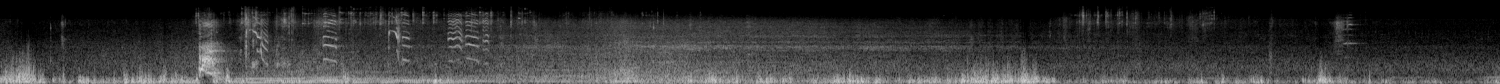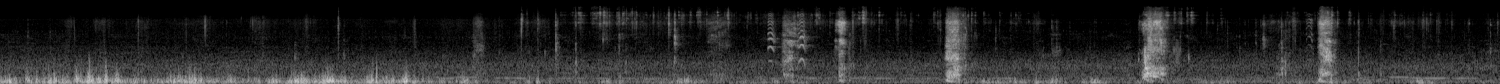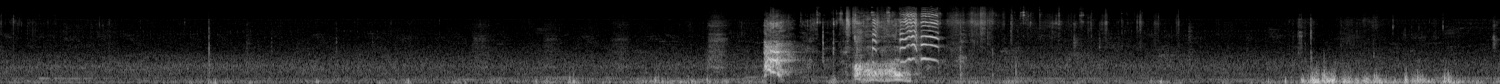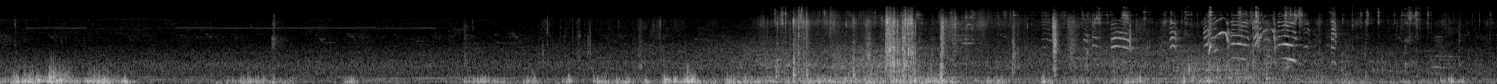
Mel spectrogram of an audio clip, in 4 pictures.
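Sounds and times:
dog barking: 2.0 - 2.4, 26.4 - 26.7, 37.6 - 38.1
dog crying: 37.6 - 39.5, 55.8 - 58.6
birds chirping: 54.6 - 59.9.

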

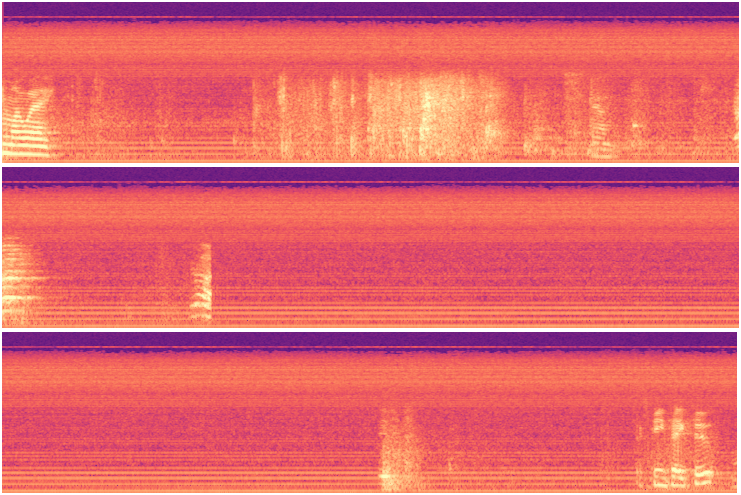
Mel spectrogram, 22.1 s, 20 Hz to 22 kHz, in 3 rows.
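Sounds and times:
electrical mains hum: 0.0 - 22.0
short loud sounds: 7.3 - 7.9.

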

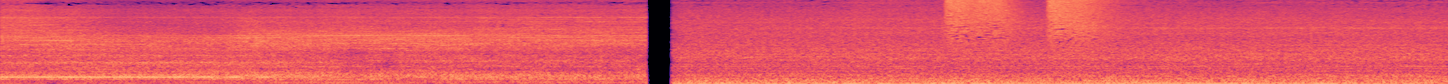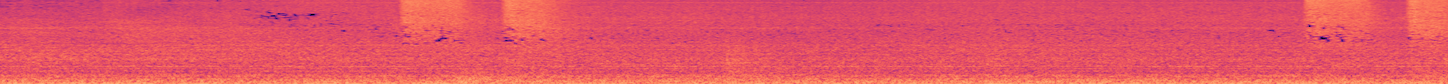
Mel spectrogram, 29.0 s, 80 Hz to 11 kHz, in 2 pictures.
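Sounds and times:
mixer motor humming: 0.0 - 6.5.

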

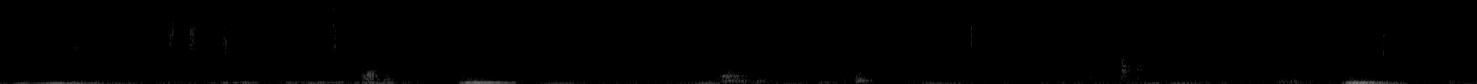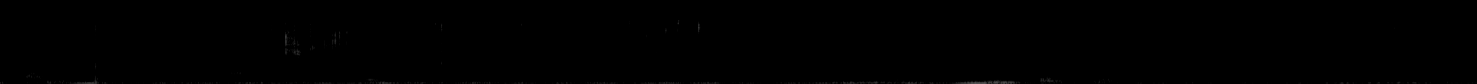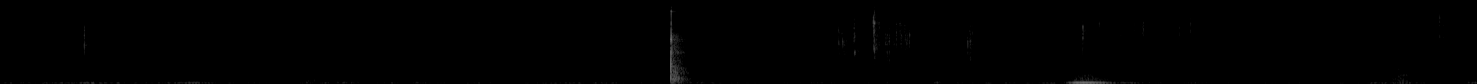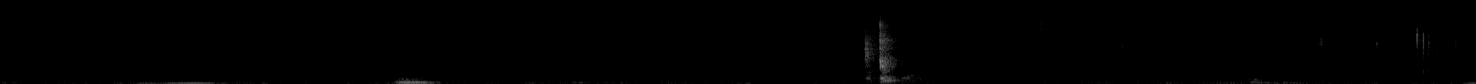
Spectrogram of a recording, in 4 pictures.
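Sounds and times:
plastic piping bag crinkling: 0.5 - 3.9, 17.2 - 24.5, 37.4 - 41.7, 57.1 - 59.0.

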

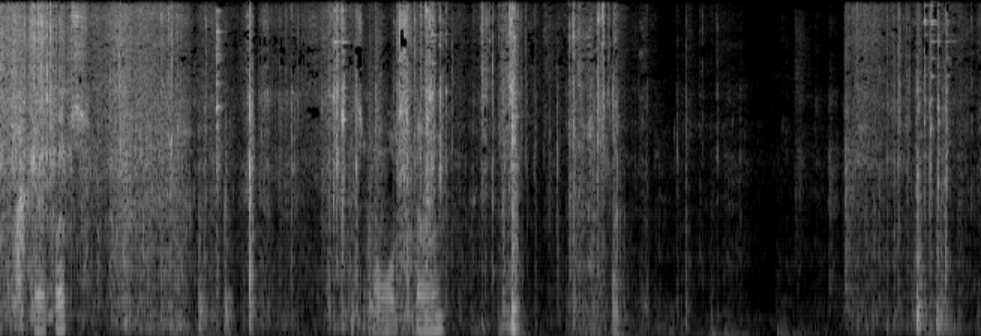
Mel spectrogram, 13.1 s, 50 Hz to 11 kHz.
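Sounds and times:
metal trinkets clinking in a box: 3.3 - 7.0.

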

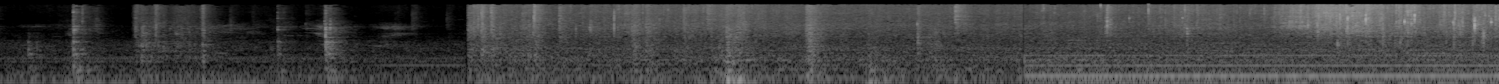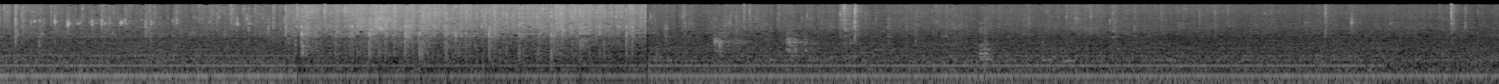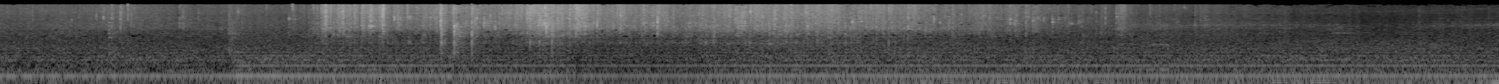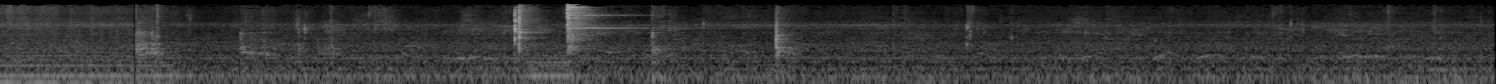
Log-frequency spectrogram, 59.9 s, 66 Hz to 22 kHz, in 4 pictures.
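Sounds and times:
microwave oven humming: 3.8 - 54.5
meat sizzling in oil: 10.2 - 42.3.

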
